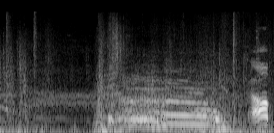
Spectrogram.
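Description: A mammoth bellows loudly.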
